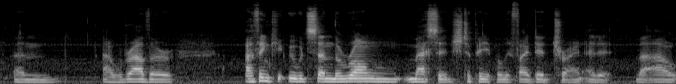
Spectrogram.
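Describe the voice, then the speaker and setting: A man's medium-pitched voice in a Yorkshire accent with monotone, flat intonation. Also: moderate pace. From East Yorkshire, England. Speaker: podcast host. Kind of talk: personal monologue. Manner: halting; shy.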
